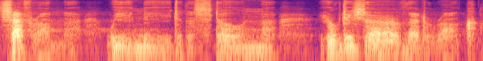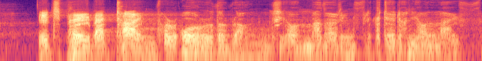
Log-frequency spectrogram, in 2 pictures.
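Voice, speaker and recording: A man's put-on character voice, very deep and low, with fairly even intonation at a very slow pace. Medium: read story. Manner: grave, solemn.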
